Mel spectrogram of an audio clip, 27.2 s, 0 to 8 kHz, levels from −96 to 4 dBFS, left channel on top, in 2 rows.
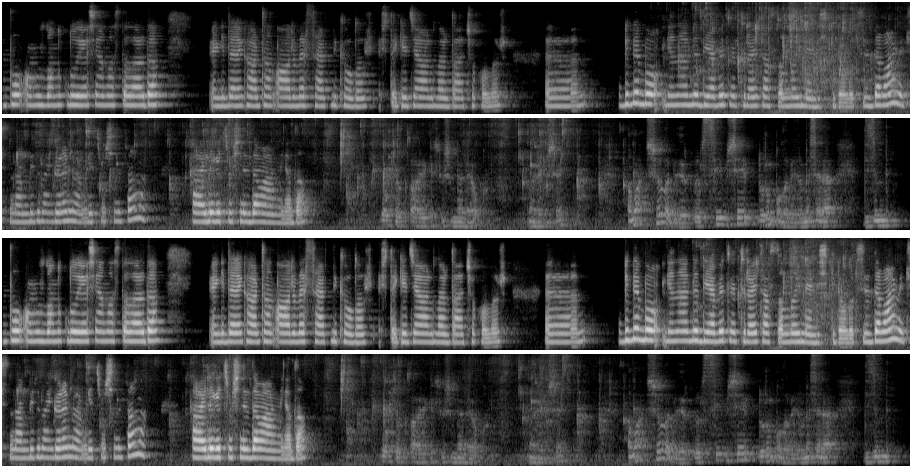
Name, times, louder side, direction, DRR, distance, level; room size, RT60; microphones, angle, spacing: voice 1, 0.0-2.7 3.1-7.5 8.1-8.7 9.2-15.8 16.5-18.2, right 6 dB, 45° right, 17 dB, 0.4 m, -27 dB
Drip, 9.7-23.8, left 2 dB, 55° left, 4.1 m, -52 dB
voice 2, 19.3-20.8 21.5-22.1 22.6-26.9, left 2 dB, 75° left, 2 dB, 2.3 m, -47 dB
18.0 x 7.2 x 4.2 m, 0.74 s
head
